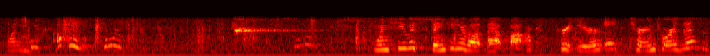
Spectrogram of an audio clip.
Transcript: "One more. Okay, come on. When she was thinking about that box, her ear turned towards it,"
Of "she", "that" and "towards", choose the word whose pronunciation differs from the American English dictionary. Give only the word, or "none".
none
